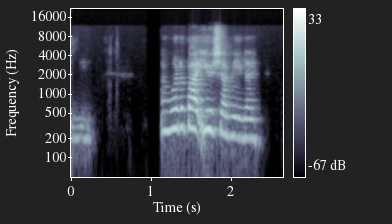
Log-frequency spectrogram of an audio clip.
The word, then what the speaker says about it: Yamile: And what about you, Shamila? I'm saying your name wrong. I know I am. Jamila. Shamile. Oh, I am saying it okay then.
